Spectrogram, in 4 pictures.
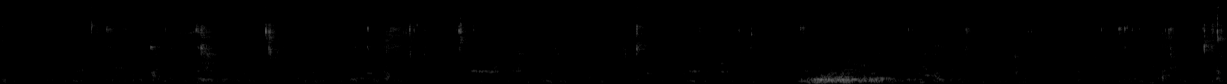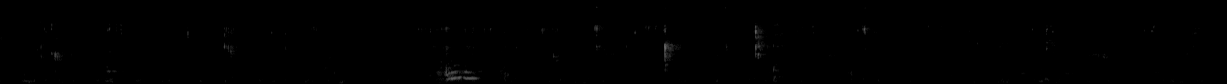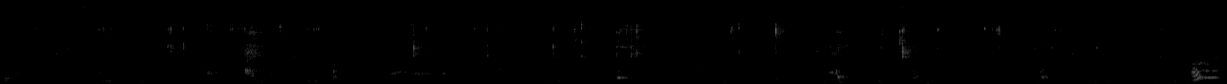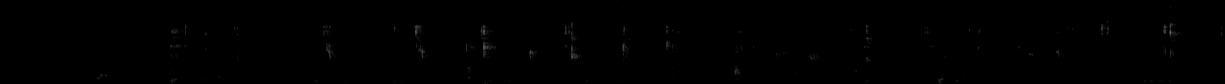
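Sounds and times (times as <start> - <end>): faint close-up chewing: 0.0 - 49.0
small clicks and crackles: 0.0 - 49.0
wet mouth clicks: 6.2 - 15.7, 37.6 - 49.0.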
